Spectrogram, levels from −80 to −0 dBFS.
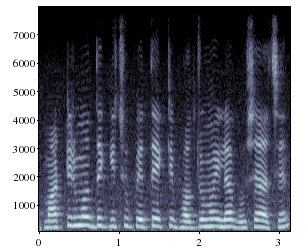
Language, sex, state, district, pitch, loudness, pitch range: Bengali, female, West Bengal, Purulia, 250 Hz, -15 LUFS, 230-270 Hz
